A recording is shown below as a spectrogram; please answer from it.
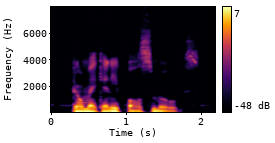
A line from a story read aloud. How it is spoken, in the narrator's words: he said in an expressionless voice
